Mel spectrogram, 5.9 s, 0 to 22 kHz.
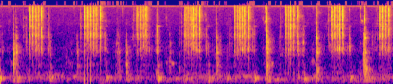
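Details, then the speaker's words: Opel A18XER with twin cam phasers, cam turned by hand with a 24 mm wrench: bright ratcheting clacks in bursts as the exhaust camshaft moves while its phaser gear stays put; worn exhaust cam phaser with free play, engine with heavy oil consumption and knock. "давайте наверное покруч вы послушайте сами этот звук так так крышка видите клацает"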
